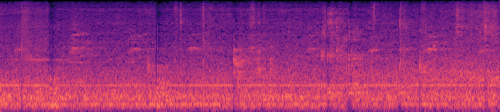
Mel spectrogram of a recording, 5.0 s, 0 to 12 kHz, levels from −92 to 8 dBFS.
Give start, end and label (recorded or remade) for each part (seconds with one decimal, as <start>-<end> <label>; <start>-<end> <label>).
0.0-0.5 remade; 0.5-5.0 recorded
